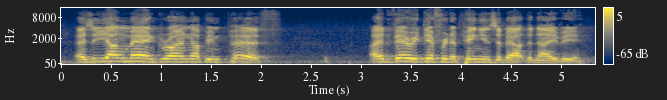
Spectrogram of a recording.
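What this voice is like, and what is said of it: Australian accent. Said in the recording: “As you can tell from my accent, I'm not from this place. It's a little bit south of here.”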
